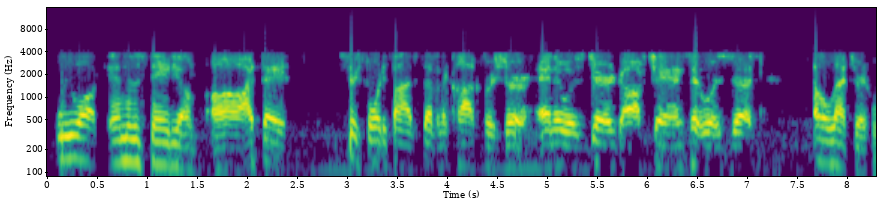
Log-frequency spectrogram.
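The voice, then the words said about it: Hoarse, worn-out voice. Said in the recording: “my voice is shot. I'm not going to be able to talk for the next 3 days”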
